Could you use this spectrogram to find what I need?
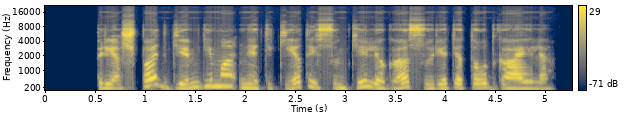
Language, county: Lithuanian, Alytus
